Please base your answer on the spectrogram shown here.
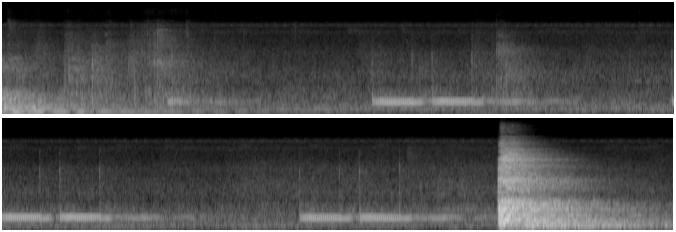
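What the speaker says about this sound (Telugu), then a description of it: "గురువుగారికి అయితే ఫోన్ చేస్తాను" A telephone dials out, sounding a series of short evenly spaced electronic tones with pauses between them, followed by a sudden louder burst of noise near the end.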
